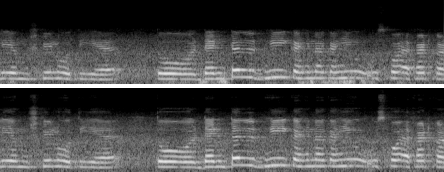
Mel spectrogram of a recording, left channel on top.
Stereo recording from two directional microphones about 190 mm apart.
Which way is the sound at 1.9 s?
15° right (ahead or behind).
